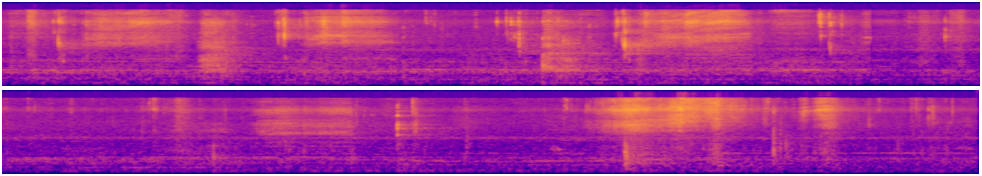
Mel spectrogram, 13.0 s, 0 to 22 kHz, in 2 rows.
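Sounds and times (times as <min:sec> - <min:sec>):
person chewing noodles: 0:00.2 - 0:05.7.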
